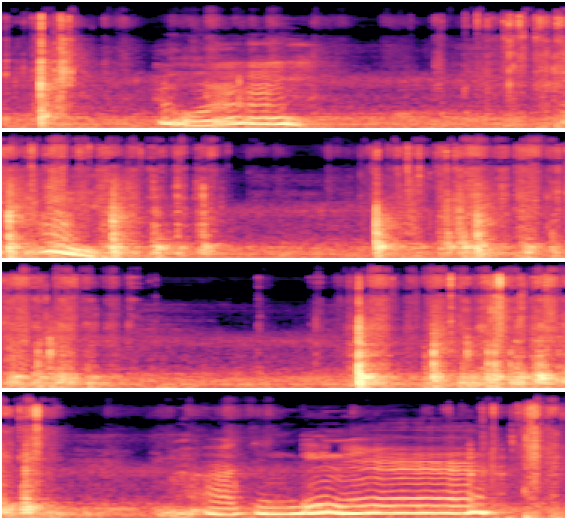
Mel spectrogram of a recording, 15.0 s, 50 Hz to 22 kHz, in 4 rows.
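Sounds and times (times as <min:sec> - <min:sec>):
pizza cutter scraping: 0:03.6 - 0:05.3, 0:06.2 - 0:08.4, 0:09.8 - 0:11.7.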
